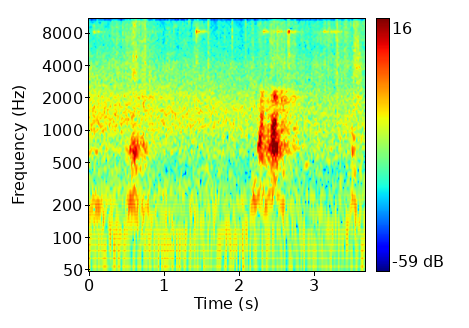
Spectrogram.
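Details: Rhodesian Ridgeback Asha and Ridgeback-mix Nelson at the dog playground on Holstenstrasse, Altona: two short, yelping barks, one near the start and a louder, fuller one after two seconds, over a low outdoor background hum.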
